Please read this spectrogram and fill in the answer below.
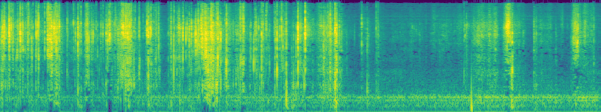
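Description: Pokémon booster pack's foil wrapper crinkling and tearing open, a dense crackle that lasts about four seconds. After that it drops to quiet handling of the cards, with a couple of soft ticks near the end.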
